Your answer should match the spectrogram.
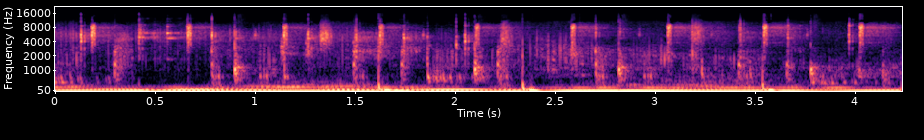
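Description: Electronic music outro with no vocals: a deep, sustained synth bass that shifts notes every second or so, under sharp, scattered percussive clicks.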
